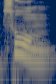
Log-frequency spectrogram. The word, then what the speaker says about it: 소음: 오로 보통 외국인들이 그냥 오로 연결해서 읽을 때가 많아가지고 소음 이렇게 소음. 발음 잘 안 들어가고 음을 좀 입을 이렇게 찢어서 뭔가 발음을 해야 되니까.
